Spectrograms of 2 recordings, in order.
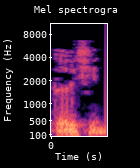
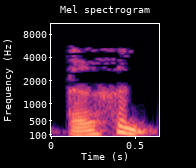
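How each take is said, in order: First: The second syllable is pronounced xing. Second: The second syllable is pronounced heng. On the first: The speaker calls it right. "德行就好了" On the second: The speaker calls it wrong. "现在都念德恨"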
